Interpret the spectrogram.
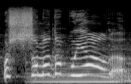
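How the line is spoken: Frantic yelling. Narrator (Chinese): 爸爸失去控制的 嘴上嚷嚷着

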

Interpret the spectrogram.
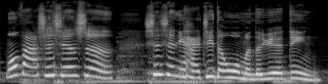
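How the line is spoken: Smiling. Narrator (Chinese): 对魔法师一笑

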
